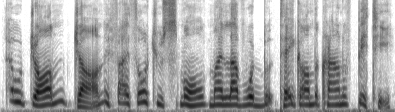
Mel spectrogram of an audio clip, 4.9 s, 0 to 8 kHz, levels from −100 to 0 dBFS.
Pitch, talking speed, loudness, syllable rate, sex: 210 Hz, 220 wpm, -20 LUFS, 4.3 syllables/s, male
